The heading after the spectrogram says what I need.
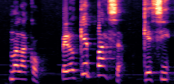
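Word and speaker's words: молоко: l o k o molocó. Pero como solo la última o es la tónica, las otras o se leen casi como una a malac.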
